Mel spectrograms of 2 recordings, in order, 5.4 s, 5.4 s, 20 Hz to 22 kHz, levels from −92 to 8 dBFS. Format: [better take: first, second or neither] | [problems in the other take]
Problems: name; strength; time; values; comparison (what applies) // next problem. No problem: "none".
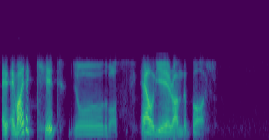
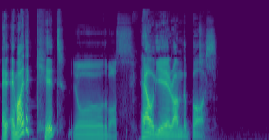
second | phone-call audio; nothing above 3.5 kHz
